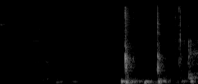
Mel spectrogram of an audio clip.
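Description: Computer keyboard typing into a document: after a quiet stretch, a few quick, faint key clicks arrive in short bursts.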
